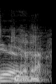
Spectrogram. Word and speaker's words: goetta: It's spelled G-O-E-T-T-A, but I think the pronunciation is Geta.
